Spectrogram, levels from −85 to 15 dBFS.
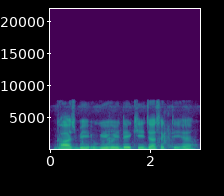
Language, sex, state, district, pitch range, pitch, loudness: Hindi, male, Arunachal Pradesh, Lower Dibang Valley, 100-105 Hz, 100 Hz, -20 LUFS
